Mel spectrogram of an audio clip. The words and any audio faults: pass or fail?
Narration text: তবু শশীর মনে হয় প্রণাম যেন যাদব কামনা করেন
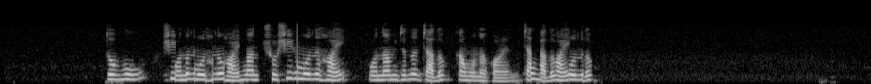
fail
